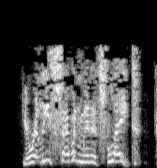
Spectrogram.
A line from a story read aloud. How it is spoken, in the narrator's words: Etheridge screeched at him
